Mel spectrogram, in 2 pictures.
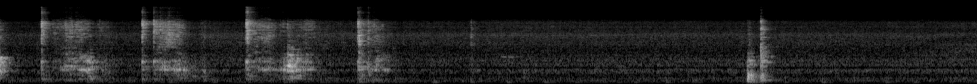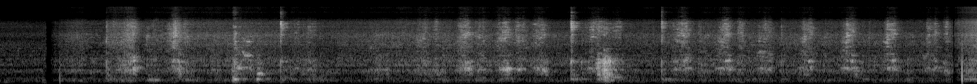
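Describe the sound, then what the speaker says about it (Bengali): Spice paste for a fish curry is stirred and fried in a pan, with scattered scraping clinks of a spoon against metal, a quieter pause, then steadier sizzling and stirring with repeated scrapes. "ভালো করে মশলাটা এবারে আমি খুব সুন্দর করে কষিয়ে নেব।"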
